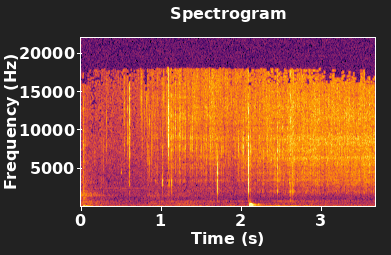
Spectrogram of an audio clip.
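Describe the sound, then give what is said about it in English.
A beer of about 10.5% alcohol pouring quietly, with a faint fizzing hiss and one soft, low glug about midway through. No one speaks. “Oh, there's a little glugging. Oh, excellent pour.”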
